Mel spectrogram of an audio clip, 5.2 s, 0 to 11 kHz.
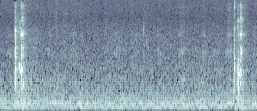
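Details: Infant aged 9 weeks with hiccups: two short, sharp hiccup bursts about four seconds apart over a steady low room hum.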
